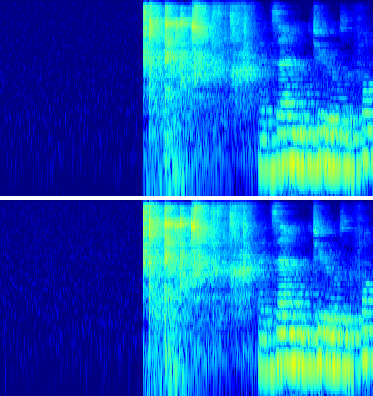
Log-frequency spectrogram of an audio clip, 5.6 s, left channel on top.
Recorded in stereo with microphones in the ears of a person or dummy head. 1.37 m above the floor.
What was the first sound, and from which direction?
Crushing, 65° right (ahead or behind).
